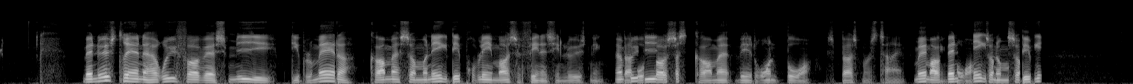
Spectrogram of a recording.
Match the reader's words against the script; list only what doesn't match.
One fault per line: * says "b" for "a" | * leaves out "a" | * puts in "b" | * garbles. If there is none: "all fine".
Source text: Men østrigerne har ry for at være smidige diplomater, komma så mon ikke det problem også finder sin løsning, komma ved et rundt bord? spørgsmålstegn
* garbles
* garbles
